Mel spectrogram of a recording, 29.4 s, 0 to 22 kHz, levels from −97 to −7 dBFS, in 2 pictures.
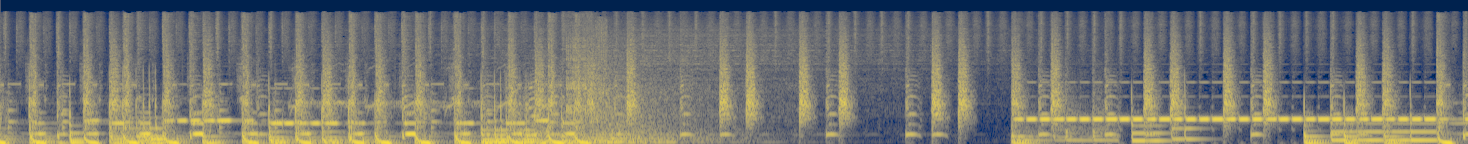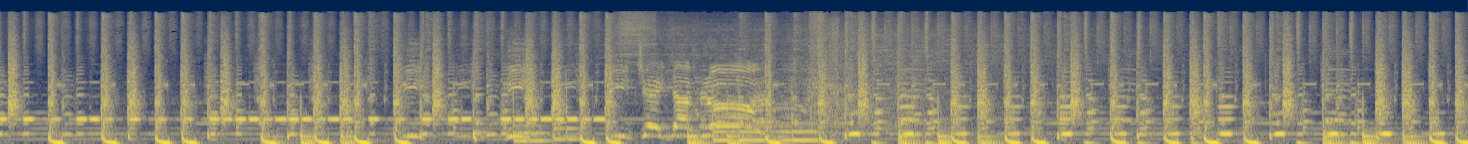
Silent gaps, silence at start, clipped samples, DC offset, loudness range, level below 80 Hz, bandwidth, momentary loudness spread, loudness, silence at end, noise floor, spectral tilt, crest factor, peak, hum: none; 0 s; under 0.1%; under 0.1%; 3 LU; -22 dBFS; 16 kHz; 4 LU; -19 LUFS; 0 s; -39 dBFS; -4.5 dB/octave; 12 dB; -6 dBFS; none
